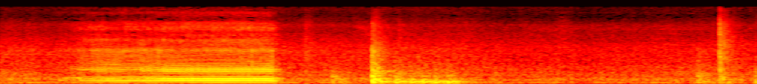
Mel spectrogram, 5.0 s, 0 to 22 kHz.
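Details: A 3-year-old female English Bulldog snoring hard gives one long, rattling, buzzy snore, followed by a couple of soft thumps.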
